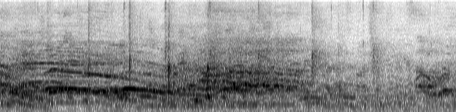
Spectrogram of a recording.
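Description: A crowd of young people cheers and shouts loudly in a large echoing hall, then quiets down.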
